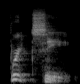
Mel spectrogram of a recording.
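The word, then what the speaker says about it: Brzykcy: On Saturday, um, the Nationals pitched Zack Brixie, spelled his last name, BRZ Y C. I repeat, B R Z Y K C K. That's Zack Brixie.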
